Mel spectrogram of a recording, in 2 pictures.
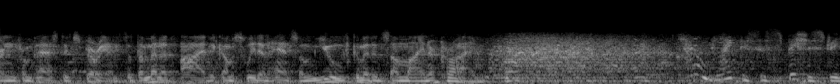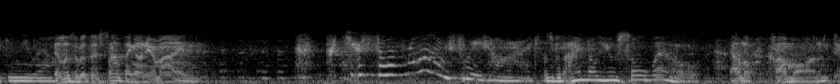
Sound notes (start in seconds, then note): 4.8 audience laughing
